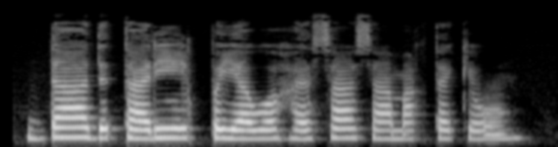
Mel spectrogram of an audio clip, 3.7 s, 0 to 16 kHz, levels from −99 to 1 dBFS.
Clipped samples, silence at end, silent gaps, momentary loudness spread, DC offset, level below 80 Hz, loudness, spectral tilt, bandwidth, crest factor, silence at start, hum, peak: under 0.1%; 0.25 s; none; 13 LU; under 0.1%; -74 dBFS; -18 LUFS; -5.5 dB/octave; 9.2 kHz; 16 dB; 0.2 s; none; -2 dBFS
